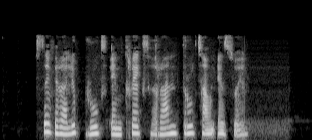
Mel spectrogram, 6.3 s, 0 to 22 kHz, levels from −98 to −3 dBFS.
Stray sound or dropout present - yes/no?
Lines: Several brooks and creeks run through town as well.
no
